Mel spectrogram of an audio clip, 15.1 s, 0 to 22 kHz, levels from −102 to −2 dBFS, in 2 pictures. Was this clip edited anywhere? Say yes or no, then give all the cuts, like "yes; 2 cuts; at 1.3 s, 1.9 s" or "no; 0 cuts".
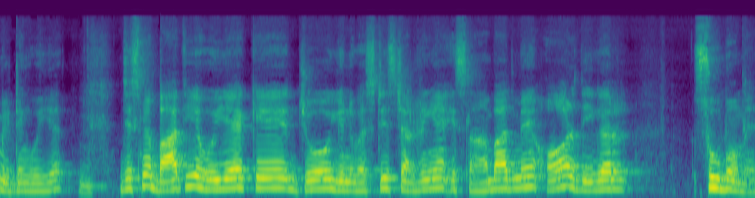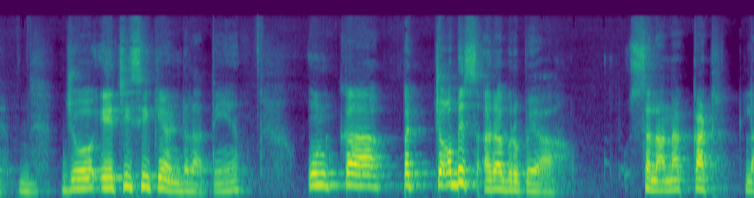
no; 0 cuts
